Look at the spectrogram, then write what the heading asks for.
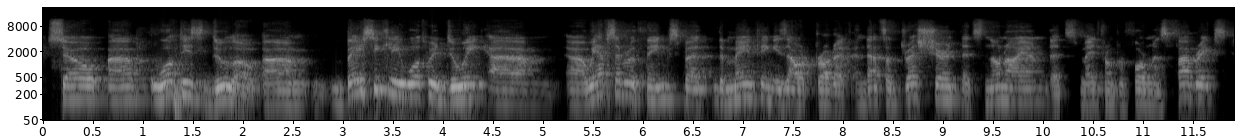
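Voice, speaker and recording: Young bulgarian guy, bright voice, lots of uhs, echoey room. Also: mid-range voice, a little slow, few pauses. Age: 20s. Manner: earnest, hesitant, many "uh" fillers. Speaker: guest, startup founder. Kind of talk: interview answers.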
